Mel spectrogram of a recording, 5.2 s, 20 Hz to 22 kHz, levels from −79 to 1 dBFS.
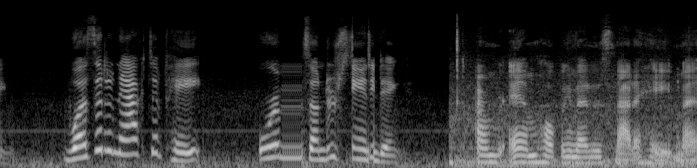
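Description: The audio has chunks out of order at 1.52–1.60 s and 2.64–2.80 s: a 40 ms chunk plays one chunk late, then three chunks late, giving jumbled moments. A Bluetooth stutter at 2.12–2.31 s repeats a short slice as a buzzing stutter while about 137 ms of lost data is skipped, and the sound resumes further on.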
